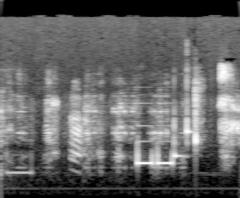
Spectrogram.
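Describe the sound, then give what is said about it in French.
A string of short electronic dialing beeps, an attempt to communicate with Earth, sounds over crackly, radio-like voice chatter and a low steady hum, the tones clicking on and off in a quick, uneven sequence. “Tentative de communication avec la Terre.”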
